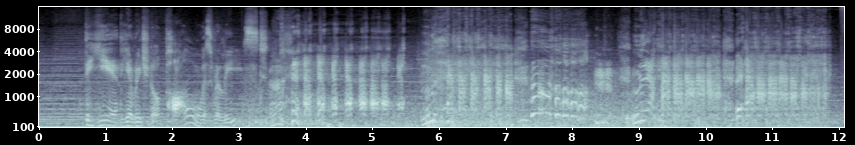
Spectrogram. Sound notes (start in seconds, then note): 3.4 thunder rumbles; 3.5 laughs evilly; 5.7 laughs in high voice, clears throat; 8.8 laughs evilly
